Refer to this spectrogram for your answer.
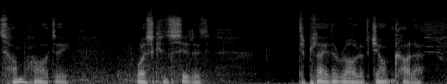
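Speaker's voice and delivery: put-on very quiet, hushed, older film-star voice. Deliver a fact attack about Tom Hardy, switching now to an older Michael Caine impression. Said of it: "This is the older Michael Caine now".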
